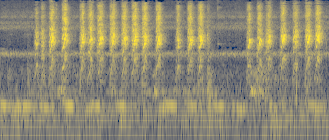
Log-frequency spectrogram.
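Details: Sooty-headed bulbul giving a long chattering 'ngekek' song: runs of rapid, harsh, high buzzy bursts, about five per second, broken by short pauses, over soft low mellow notes and a steady high hum.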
